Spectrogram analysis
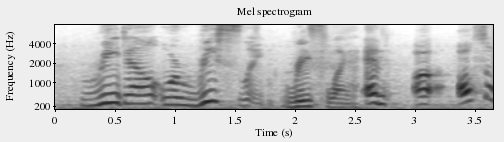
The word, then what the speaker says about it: Riedel: Riesling everyone says Riesling or Riedel glasses you know read old glasses but it's actually read L or Riesling Riesling and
